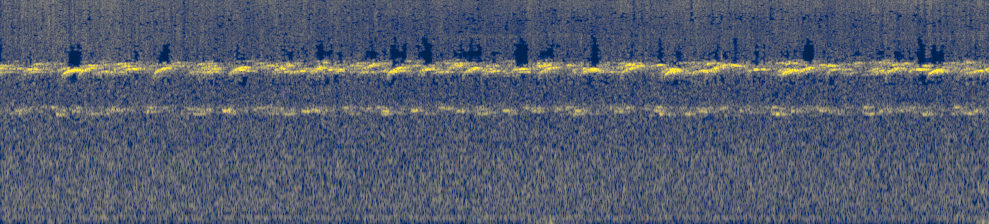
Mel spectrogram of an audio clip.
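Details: Continuous frog chorus recorded in Barbados: countless short, sharp whistled notes repeated rapidly and overlapping, a high ringing texture lasting the whole stretch above a constant low roar of the sea.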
